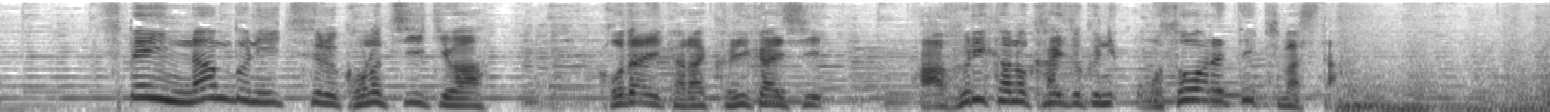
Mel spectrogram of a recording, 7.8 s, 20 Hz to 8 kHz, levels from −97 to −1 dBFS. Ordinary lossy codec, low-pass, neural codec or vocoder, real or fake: none; 7.2 kHz; none; real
